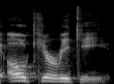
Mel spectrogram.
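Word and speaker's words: Okereke: to all right uh Bobby o'curiki that's how he said his own name so I think I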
